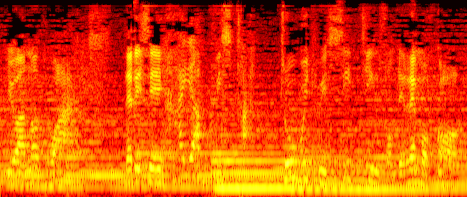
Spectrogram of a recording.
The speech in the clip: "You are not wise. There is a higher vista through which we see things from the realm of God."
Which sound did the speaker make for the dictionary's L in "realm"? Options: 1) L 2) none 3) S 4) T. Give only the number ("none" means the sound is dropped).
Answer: 2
